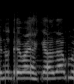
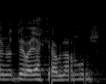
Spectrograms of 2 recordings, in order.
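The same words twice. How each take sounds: First: Brighter, louder, rising and friendly; a light, upbeat hint of a casual invitation; Quique's casual invite. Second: The same words, more measured with a rising ending; a hint of a serious talk coming; her own warning. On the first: Pastor Quique inviting a church member, light and upbeat. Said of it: "Cuando Quique te dice". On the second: Preacher warning a church member, mildly ominous. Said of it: "Cuando yo te diga".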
